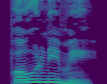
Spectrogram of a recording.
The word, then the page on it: ಪೋರಾಣ್ಮ: Kannada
